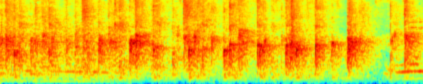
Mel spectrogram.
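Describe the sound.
A crowd applauds steadily for several seconds, a dense, even wash of many hands clapping at once, with a few voices and cheers mixed into the noise.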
